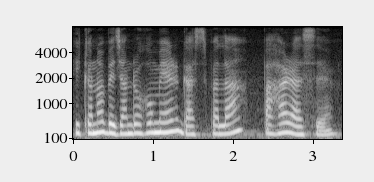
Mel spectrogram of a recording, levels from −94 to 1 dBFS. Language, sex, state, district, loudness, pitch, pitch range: Bengali, female, Assam, Hailakandi, -13 LUFS, 230 Hz, 215-250 Hz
